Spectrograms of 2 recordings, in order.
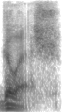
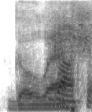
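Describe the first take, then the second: First: The vowels are short and not dragged out. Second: The vowels are dragged out in a Southern drawl. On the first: The speaker calls it right. "don't drag it out, Galesh like that" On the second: The speaker calls it wrong. "I have a tendency to drag enunciations out with my Alabama accent"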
